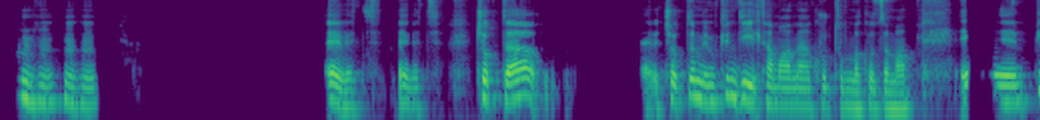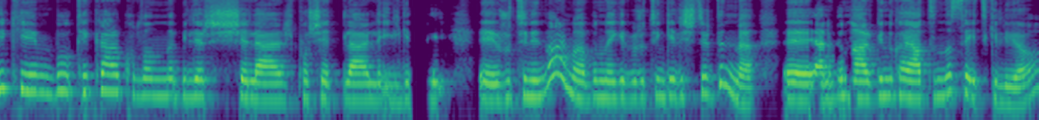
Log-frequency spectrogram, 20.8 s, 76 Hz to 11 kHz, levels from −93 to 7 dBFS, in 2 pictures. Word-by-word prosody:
Hı 205 - -2
hı. 165 -2 -5
Hı 170 -3 -5
hı. 150 0 -8 2.3
Evet. 135 -6 -1 0.2
Evet. 145 -3 -7 0.3
Çok 195 -1 0
da, 200 +4 +5 1.1
eee, - - -7
çok - - -3
da 210 - +2
mümkün 185 +2 -2
değil 170 -5 +1
tamamen 145 -3 -3
kurtulmak 140 -3 -8
o - - -1
zaman. 125 -2 -4 0.8
Eee, 165 0 +2
peki, 275 -3 +1 0.2
bu 255 0 -1
tekrar 250 0 +1
kullanılabilir 210 -1 -1
şişeler, 180 -3 +2
poşetlerle 180 -2 +1
ilgili 170 +2 -7 0.9
rutinin 200 +2 0
var - - +2
mı? 200 - +2
Bununla 195 -1 0
ilgili, 190 0 -1
bir 190 - -4
rutin 200 +1 -4
geliştirdin 210 - -1
mi? 150 -4 +1 0.3
Eee, 180 -1 +8
yani, 175 +2 +3
bunlar 195 -2 +4
günlük 210 +3 -2
hayatını 195 0 +3
nasıl 245 0 +1
etkiliyor? 180 -7 0
190 Hz, 120 wpm, -23 LUFS, 165-210 Hz, 2.3 s, Eee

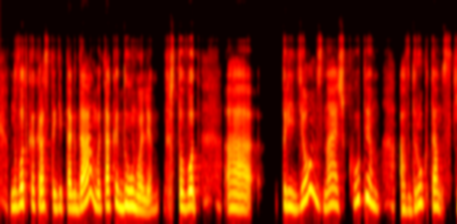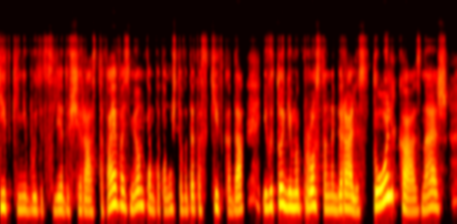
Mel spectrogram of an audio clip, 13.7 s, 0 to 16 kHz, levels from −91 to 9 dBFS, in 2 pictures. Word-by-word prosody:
Ну 205 - -1
вот, 250 +3 +5
как 230 -4 -2
раз 215 0 +4
таки 200 -1 -2
тогда, 195 +2 +5
мы 195 -3 0
так 220 +3 +3
и - - +6
думали, 190 -7 +2
что 210 - +1
вот, 220 +2 +5 0.3
а, 185 -2 +1 0.4
придем, 230 - +1
знаешь, 225 0 -2
купим, 295 - +1 0.3
а 180 - -3
вдруг 205 +9 -3
там 210 -4 0
скидки 200 -2 -7
не 175 0 -7
будет 170 0 -10
в - - -17
следующий 170 0 -6
раз. 155 -1 -5
Давай 190 +8 +1
возьмем 215 -1 -3
там, 185 -4 -7
потому 170 +1 -10
что 180 0 -8
вот 165 +1 -10
эта 180 0 -4
скидка, 170 -1 -7
да. 170 +3 -1 0.3
И 195 - -3
в 210 - 0
итоге 220 -2 +3
мы 200 0 0
просто 215 -2 0
набирали 180 -1 0
столько, 210 - +3
знаешь, 190 +4 -4
200 Hz, 185 wpm, -22 LUFS, 175-220 Hz, 0.4 s, и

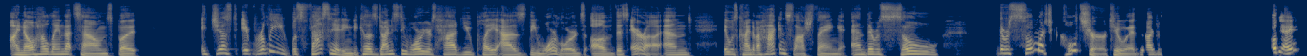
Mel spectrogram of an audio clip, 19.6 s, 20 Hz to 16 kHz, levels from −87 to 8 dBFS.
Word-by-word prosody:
I 140 - +6
know 135 +2 +5
how 165 +3 0
lame 165 0 -2
that 170 - +1
sounds, 105 -2 0
but 110 -3 +3 1.0
it 180 -3 -7
just 235 -1 -2
it 210 0 +2
really 230 - -3
was 170 0 -4
fascinating 170 - -1
because 165 +5 -2
Dynasty 185 +6 0
Warriors 160 -1 -1
had 145 -1 0
you 140 -1 -6
play 140 +3 0
as 125 -2 +2
the 125 -3 -3
warlords 110 - -2
of 110 0 +1
this 130 -2 -3
era, - - +2
and 135 -1 0 0.5
it 155 - +3
was 155 -2 -5
kind 140 +1 0
of 140 - 0
a - - +6
hack 160 - +2
and 225 -3 -1
slash 100 - -1
thing, 95 -5 -3
and 145 +1 -2
there 165 -1 +2
was 155 -3 -4
so 165 -3 -1 0.9
there 235 - +3
was 230 -1 -2
so 250 +2 +2
much 375 -2 +2 0.2
culture 410 0 +1
to 110 -7 -1
it 90 0 -1
that 140 - -8
I 150 - +3
just 150 0 -13 1.7
Okay. 425 - +7
150 Hz, 155 wpm, -25 LUFS, 125-175 Hz, 1.7 s, Okay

